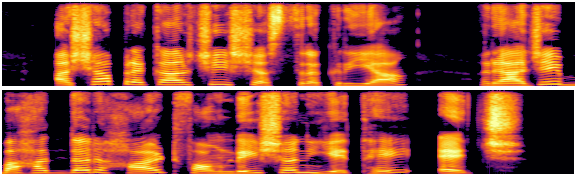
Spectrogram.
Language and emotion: Marathi, neutral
